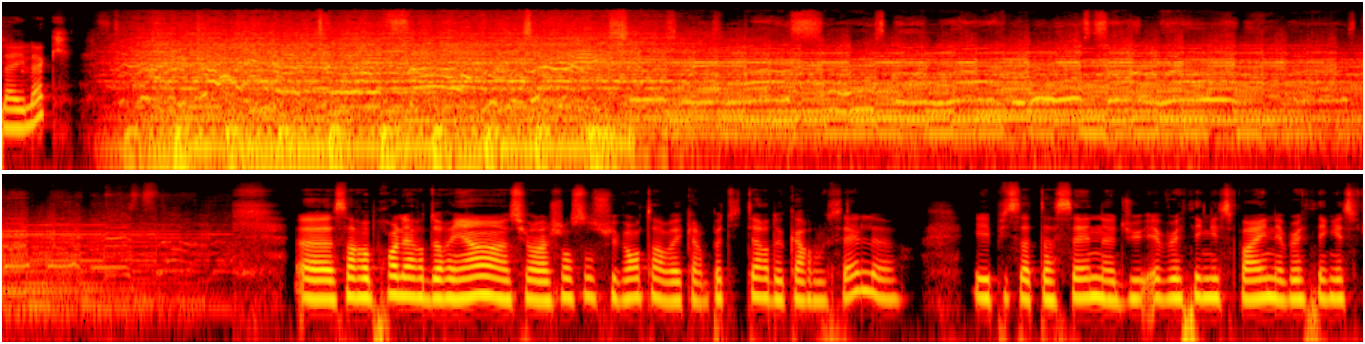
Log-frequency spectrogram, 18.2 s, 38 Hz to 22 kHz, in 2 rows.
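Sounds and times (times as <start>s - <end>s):
speech: 0.0s - 1.4s, 11.0s - 18.1s
loud dense music with heavy low end: 0.6s - 10.6s.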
